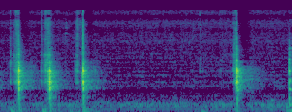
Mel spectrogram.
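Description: A knife slicing half an onion on a cutting board gives three quick crisp cuts in steady rhythm, a pause, then one more, close and clear with no talking.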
